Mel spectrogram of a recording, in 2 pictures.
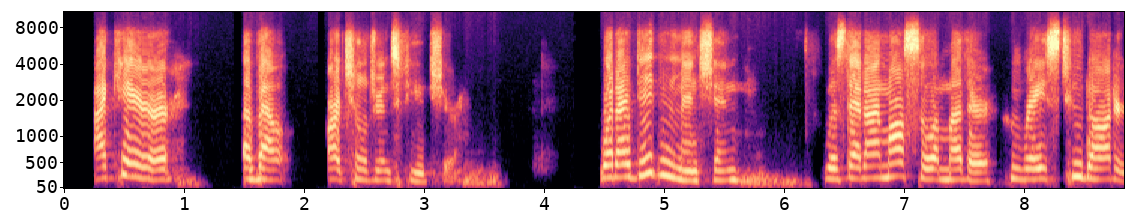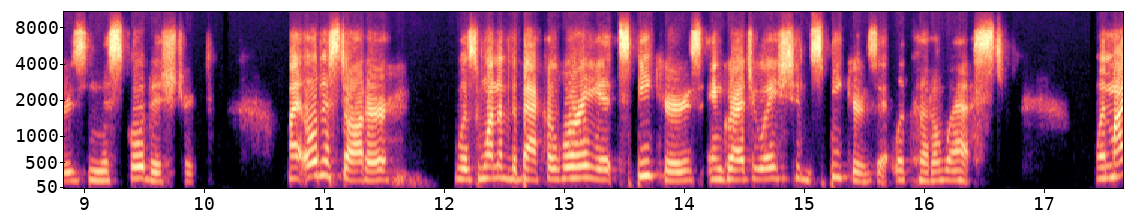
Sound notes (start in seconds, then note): none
